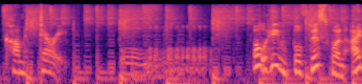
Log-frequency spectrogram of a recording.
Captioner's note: growls like a velociraptor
